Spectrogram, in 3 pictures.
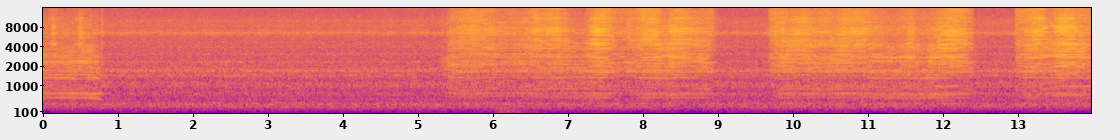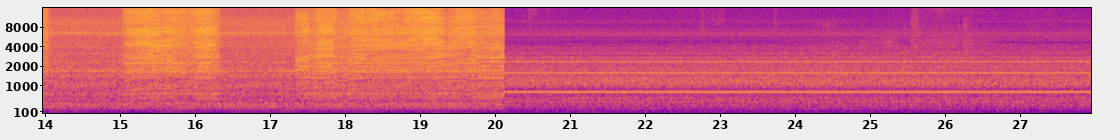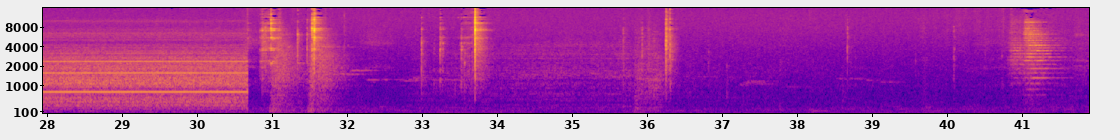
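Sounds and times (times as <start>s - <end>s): grinder motor whine: 0.0s - 3.0s, 3.6s - 30.7s
wood rubbing on buffing wheel: 5.3s - 9.0s.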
